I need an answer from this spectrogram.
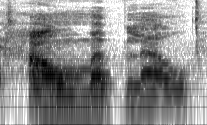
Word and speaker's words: Homer Blow: So from Cold Medina, I said, home of blow, home of blow.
